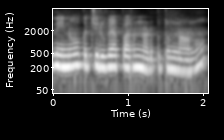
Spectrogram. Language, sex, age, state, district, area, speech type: Telugu, female, 30-45, Telangana, Medchal, rural, spontaneous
